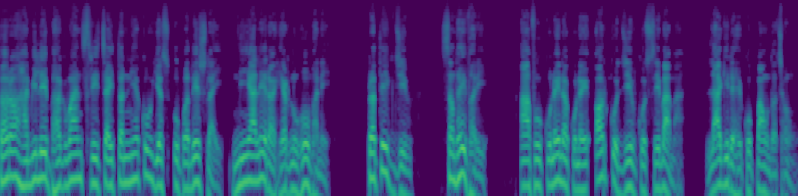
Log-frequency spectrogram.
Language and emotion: Nepali, neutral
